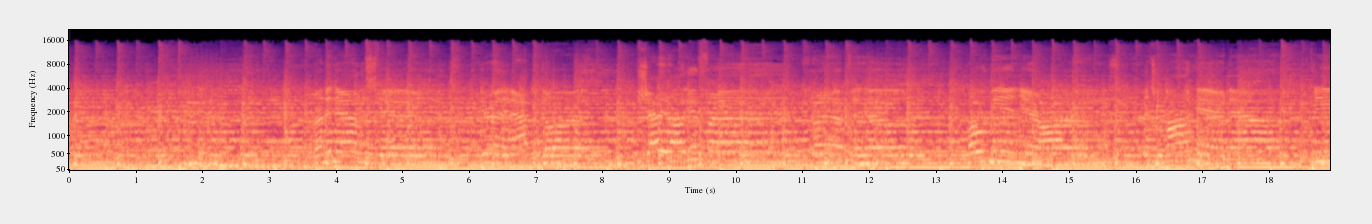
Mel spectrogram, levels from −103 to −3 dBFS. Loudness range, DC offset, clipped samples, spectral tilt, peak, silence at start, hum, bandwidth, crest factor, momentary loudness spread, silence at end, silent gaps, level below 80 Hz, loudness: 1 LU; under 0.1%; under 0.1%; -5.5 dB/octave; 0 dBFS; 0 s; none; 16.5 kHz; 10 dB; 2 LU; 0 s; none; -20 dBFS; -11 LUFS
